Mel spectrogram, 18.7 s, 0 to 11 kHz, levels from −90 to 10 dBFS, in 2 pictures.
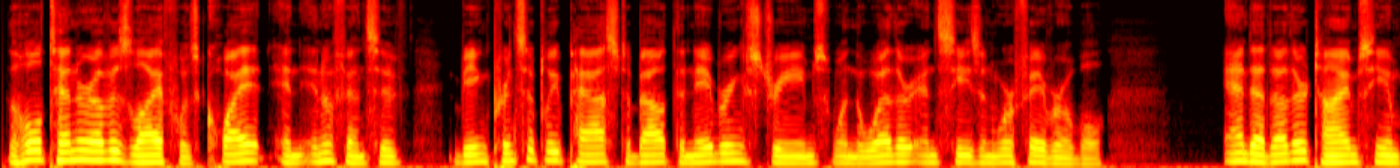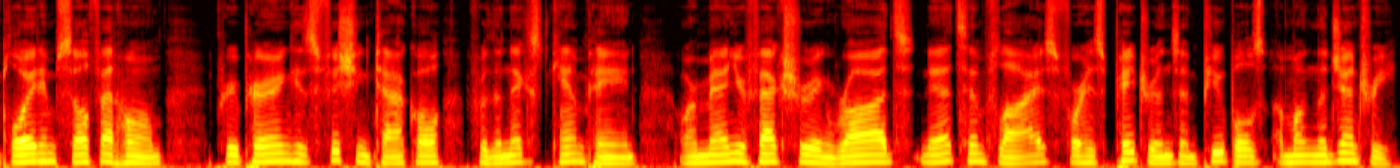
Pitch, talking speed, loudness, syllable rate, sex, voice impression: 140 Hz, 175 wpm, -17 LUFS, 5.5 syllables/s, male, very masculine, slightly young, very adult-like, slightly thick, very tensed, powerful, bright, hard, clear, fluent, slightly raspy, cool, very intellectual, refreshing, sincere, calm, mature, friendly, reassuring, unique, elegant, slightly wild, slightly sweet, lively, kind, slightly modest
